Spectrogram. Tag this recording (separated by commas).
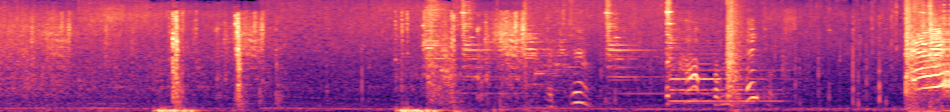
Speech, Vehicle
